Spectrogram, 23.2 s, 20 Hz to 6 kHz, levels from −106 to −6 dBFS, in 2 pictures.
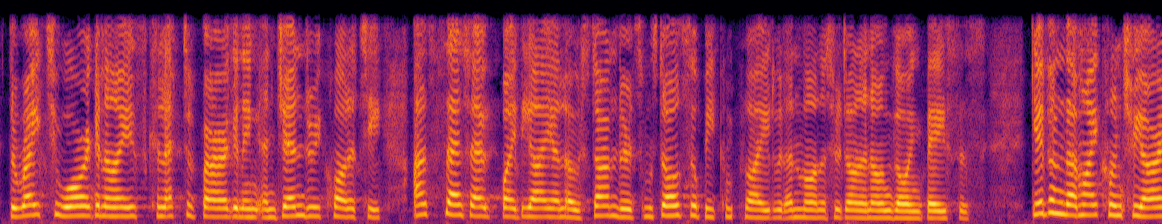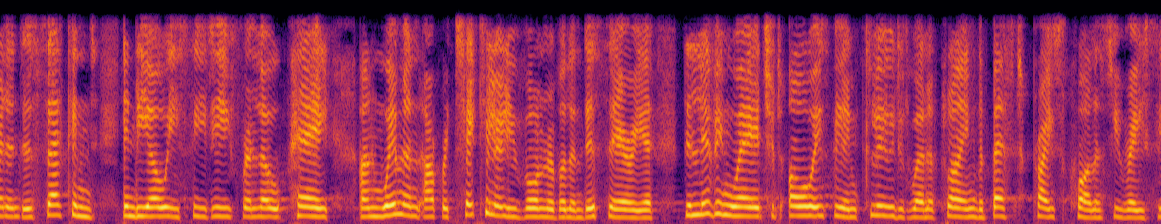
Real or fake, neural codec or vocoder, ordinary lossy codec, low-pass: fake; codec, 16 kHz, 2 kbps, FreqCodec, larger model; none; 5.4 kHz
